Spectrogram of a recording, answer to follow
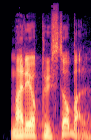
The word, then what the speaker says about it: Mario Cristobal: love how do you say that name again mario cristobal okay thank you mario cristobal but is there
